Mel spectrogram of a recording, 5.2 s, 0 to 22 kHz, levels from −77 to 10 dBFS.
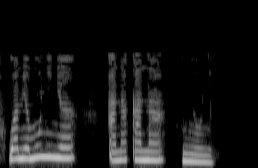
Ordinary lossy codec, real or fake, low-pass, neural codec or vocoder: MP3, 24 kbps; real; 7.2 kHz; none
